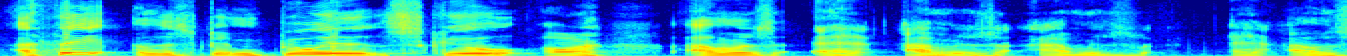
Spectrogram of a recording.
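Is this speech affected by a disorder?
Yes: cerebral palsy; affects verbal speech.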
